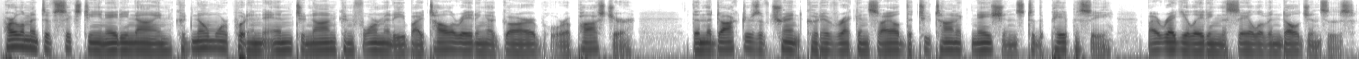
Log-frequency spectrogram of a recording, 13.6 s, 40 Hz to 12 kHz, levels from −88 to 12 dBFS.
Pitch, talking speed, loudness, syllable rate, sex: 95 Hz, 180 wpm, -20 LUFS, 5.5 syllables/s, male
